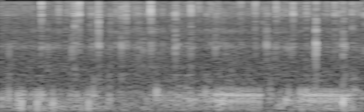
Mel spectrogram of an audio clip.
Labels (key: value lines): label: biophony
recorder: HydroMoth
